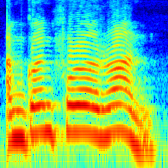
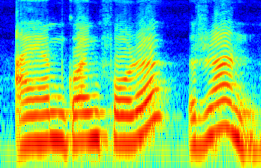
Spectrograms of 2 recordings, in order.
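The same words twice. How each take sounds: First: Said in the usual way. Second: Measured, with a clear mid-phrase pause; broken into parts. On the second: Shown as a demonstration. Teacher repeats the phrase for learners, in separated parts.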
